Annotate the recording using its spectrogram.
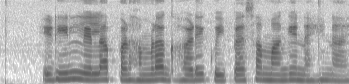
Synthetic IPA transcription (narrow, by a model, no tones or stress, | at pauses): ɪɽiːnleːlapɐɽɦɐmɽaɡʱaːɽekoːipɛːsamãːŋɡenɐɦĩnaː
